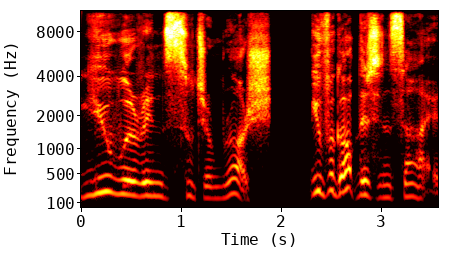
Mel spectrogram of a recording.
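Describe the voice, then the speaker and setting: A female-sounding put-on character voice sits at a middle pitch. The pace is fairly slow. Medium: read story. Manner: warm, easygoing.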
